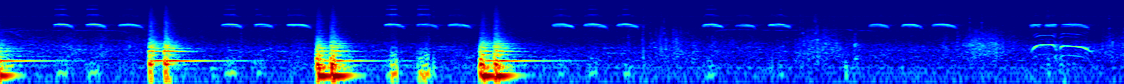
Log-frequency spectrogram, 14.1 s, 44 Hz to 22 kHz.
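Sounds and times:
high whistled chirps: 0.0 - 1.9, 2.7 - 4.0, 4.8 - 6.0, 6.9 - 8.0, 8.8 - 10.0, 10.6 - 12.0.

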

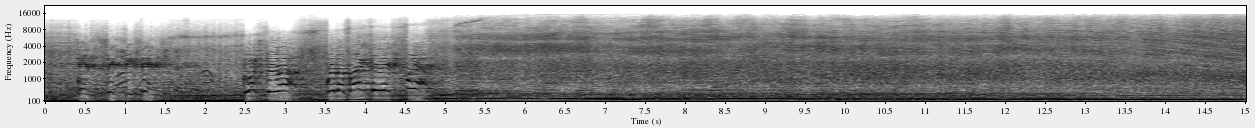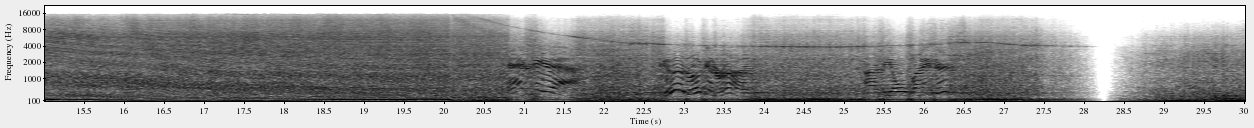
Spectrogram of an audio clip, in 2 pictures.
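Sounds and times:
diesel tractor engine at full power: 0.0 - 30.0.

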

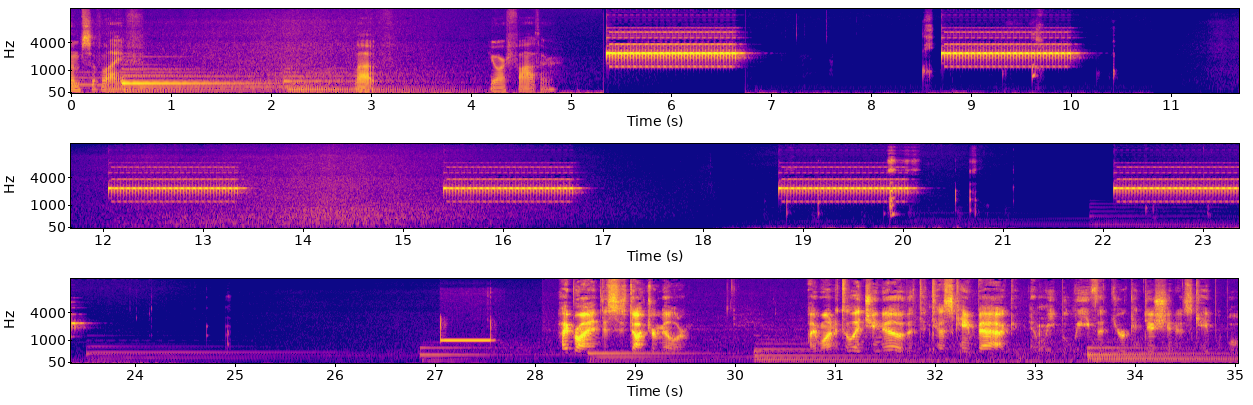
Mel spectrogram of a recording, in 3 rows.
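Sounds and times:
telephone ringing: 5.4 - 6.8, 8.7 - 10.2, 12.0 - 13.5, 15.4 - 16.9, 18.7 - 20.3, 22.1 - 23.7.

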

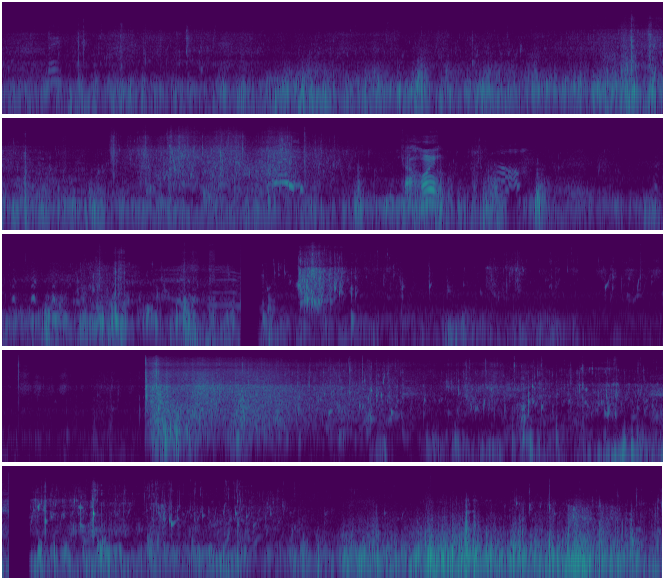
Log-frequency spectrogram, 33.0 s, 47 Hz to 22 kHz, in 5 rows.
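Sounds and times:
wind rumble on microphone: 0.0 - 16.0, 17.2 - 19.0, 24.1 - 33.0
water sloshing and lapping: 0.6 - 2.6, 3.2 - 10.4, 11.2 - 30.3
rush of splashing water: 16.1 - 17.1, 21.3 - 29.3.

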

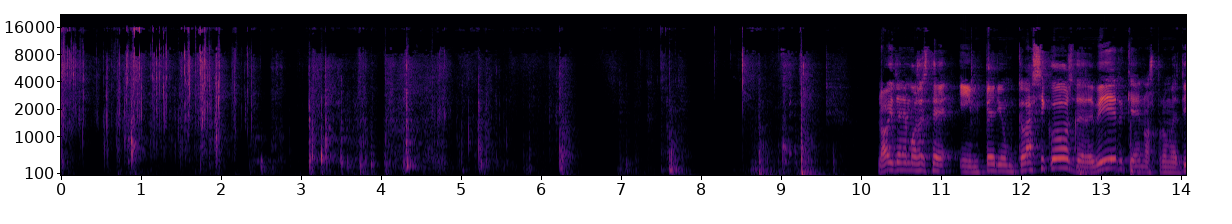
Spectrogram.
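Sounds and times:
plastic wrap crinkling: 0.0 - 3.1.

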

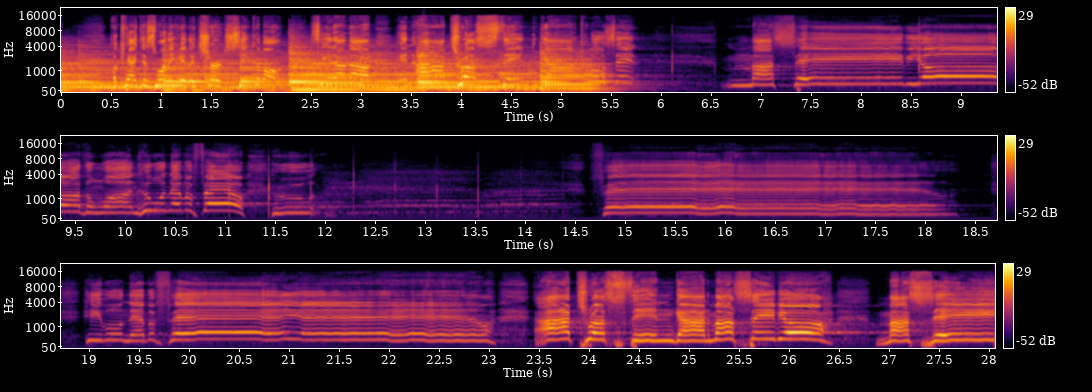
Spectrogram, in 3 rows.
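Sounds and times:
man singing unaccompanied: 0.0 - 5.8.

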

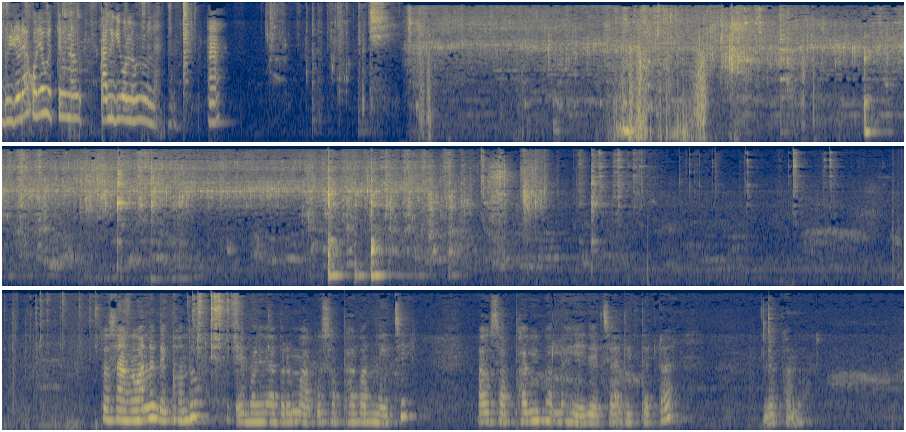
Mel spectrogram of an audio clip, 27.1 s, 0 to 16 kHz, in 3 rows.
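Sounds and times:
tap water splashing: 5.4 - 9.5, 12.1 - 13.7.

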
